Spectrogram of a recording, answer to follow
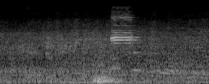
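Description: Busy harbour background: a steady low engine hum with people talking, and a short shout about a second in.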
